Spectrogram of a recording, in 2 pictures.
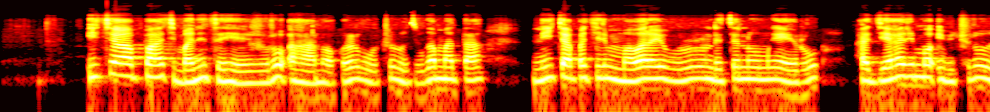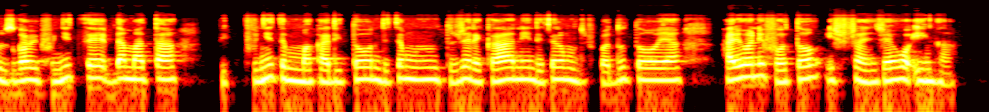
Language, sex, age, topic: Kinyarwanda, female, 25-35, finance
